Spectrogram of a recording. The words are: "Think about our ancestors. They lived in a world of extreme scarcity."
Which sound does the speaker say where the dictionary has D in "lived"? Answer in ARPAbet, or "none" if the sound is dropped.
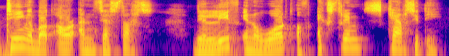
none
